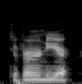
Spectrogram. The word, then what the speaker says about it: Tavernier: back james uh taverner tavernier uh i believe is how they pronounce it i've always pronounced it tavernier but i hear them saying tavern or to vernier um connor goldson calvin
